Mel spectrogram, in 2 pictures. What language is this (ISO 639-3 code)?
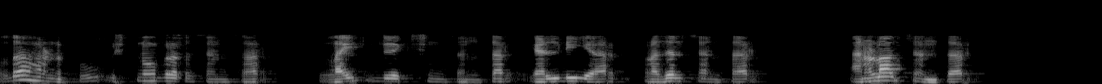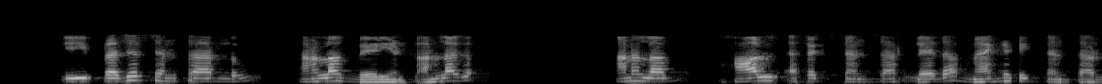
tel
